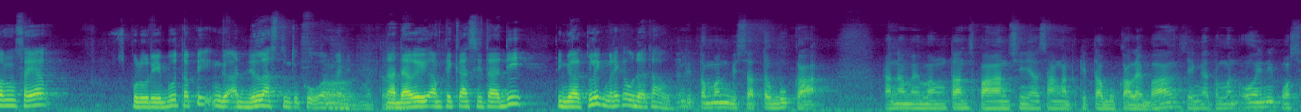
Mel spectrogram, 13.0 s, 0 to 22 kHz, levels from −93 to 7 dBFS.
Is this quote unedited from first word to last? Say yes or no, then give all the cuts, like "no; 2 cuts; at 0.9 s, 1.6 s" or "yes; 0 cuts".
no; 1 cut; at 6.9 s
